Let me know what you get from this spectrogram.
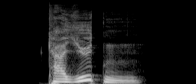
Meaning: plural of Kajüte
- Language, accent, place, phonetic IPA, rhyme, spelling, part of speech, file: German, Germany, Berlin, [kaˈjyːtn̩], -yːtn̩, Kajüten, noun, De-Kajüten.ogg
